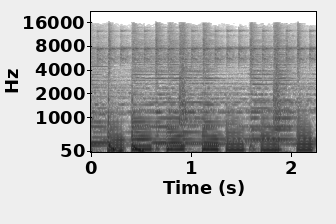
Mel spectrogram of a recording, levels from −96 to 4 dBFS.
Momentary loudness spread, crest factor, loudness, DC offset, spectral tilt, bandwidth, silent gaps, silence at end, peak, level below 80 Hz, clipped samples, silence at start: 3 LU; 14 dB; -16 LUFS; under 0.1%; -5.5 dB/octave; 16.5 kHz; none; 0 s; 0 dBFS; -24 dBFS; under 0.1%; 0 s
